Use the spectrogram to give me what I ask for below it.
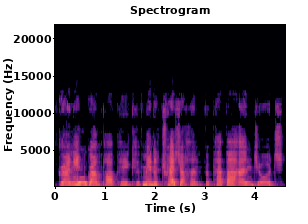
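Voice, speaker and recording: A young-sounding host reading a children's storybook aloud in a cheerful, expressive way, speaking directly to young listeners. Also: high voice, measured pace. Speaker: host and reader of a children's read-aloud show.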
